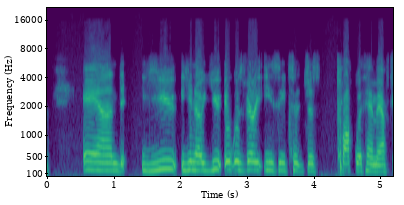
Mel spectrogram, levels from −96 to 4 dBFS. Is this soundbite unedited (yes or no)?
yes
